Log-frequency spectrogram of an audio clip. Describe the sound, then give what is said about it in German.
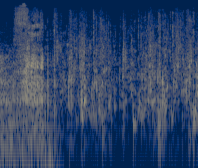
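Cartoon sound effect of a dinosaur slurping up pond water: a loud, continuous gurgling, sucking liquid rush that swells near the start and then holds steady, with no voices. “Wozu bin ich denn ein Kallisaurier? Oha. Kalli schlürft den Teich aus.”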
